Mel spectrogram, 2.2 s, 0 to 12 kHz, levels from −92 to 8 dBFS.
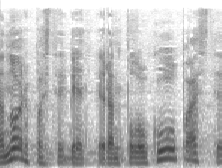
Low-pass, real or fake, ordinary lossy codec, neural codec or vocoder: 9.9 kHz; real; AAC, 32 kbps; none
